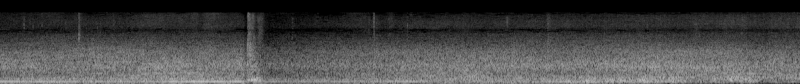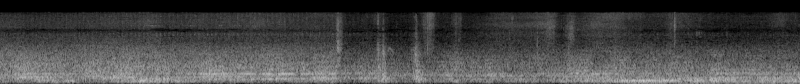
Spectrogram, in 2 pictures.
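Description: Steady outdoor road-traffic noise. About two and a half seconds in, a Vauxhall Mokka's tailgate is shut with a single thump. A few sharp clicks around twelve seconds in fit its rear door being unlatched and opened.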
